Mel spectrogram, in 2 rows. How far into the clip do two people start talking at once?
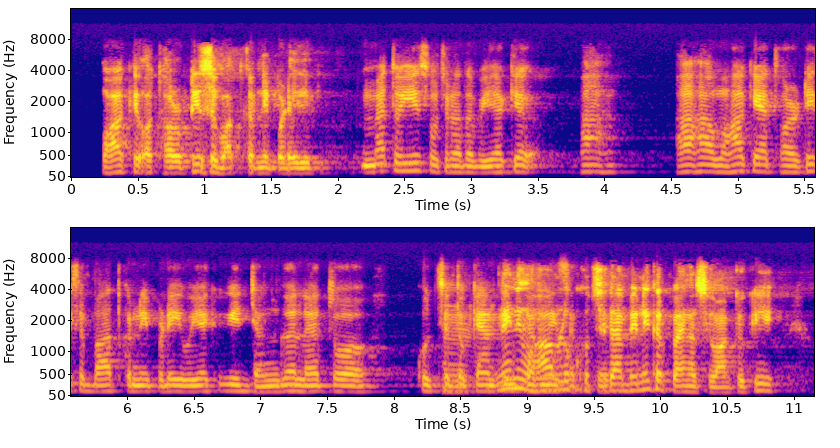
8.4 s

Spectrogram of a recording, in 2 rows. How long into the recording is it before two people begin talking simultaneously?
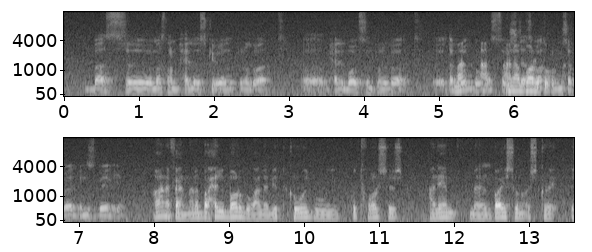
5.2 s

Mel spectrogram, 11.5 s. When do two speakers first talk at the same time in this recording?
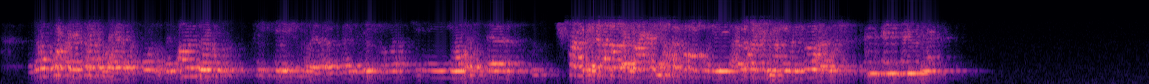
5.7 s

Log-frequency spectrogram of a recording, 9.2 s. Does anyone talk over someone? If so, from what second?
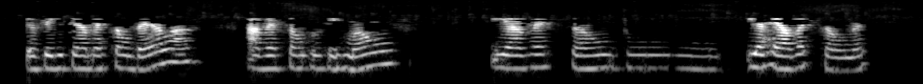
none

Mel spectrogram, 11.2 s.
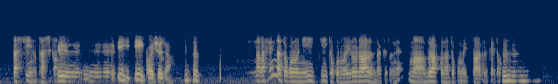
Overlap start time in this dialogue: none

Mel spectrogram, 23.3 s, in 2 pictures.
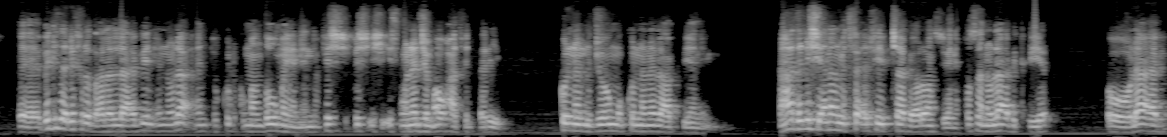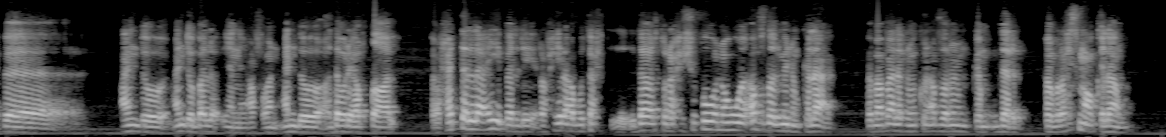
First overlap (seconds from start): none

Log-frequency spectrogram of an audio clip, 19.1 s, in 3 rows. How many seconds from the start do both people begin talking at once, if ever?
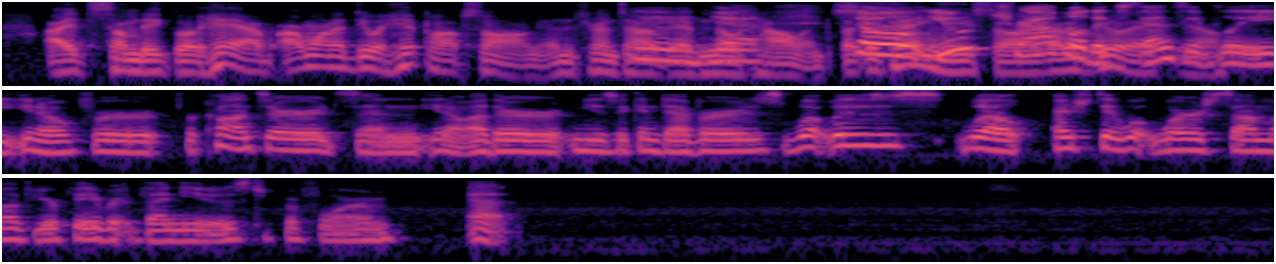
3.1 s

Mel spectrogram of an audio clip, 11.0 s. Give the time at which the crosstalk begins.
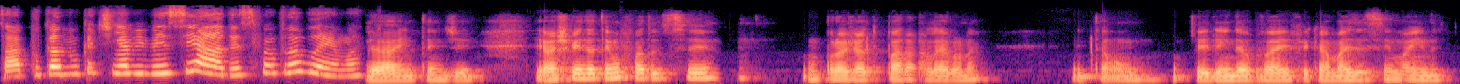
none

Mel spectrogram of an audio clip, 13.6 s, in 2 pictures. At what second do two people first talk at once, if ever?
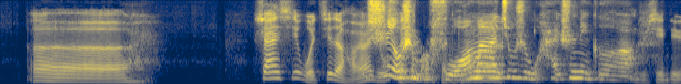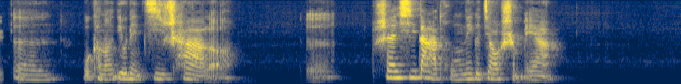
3.6 s

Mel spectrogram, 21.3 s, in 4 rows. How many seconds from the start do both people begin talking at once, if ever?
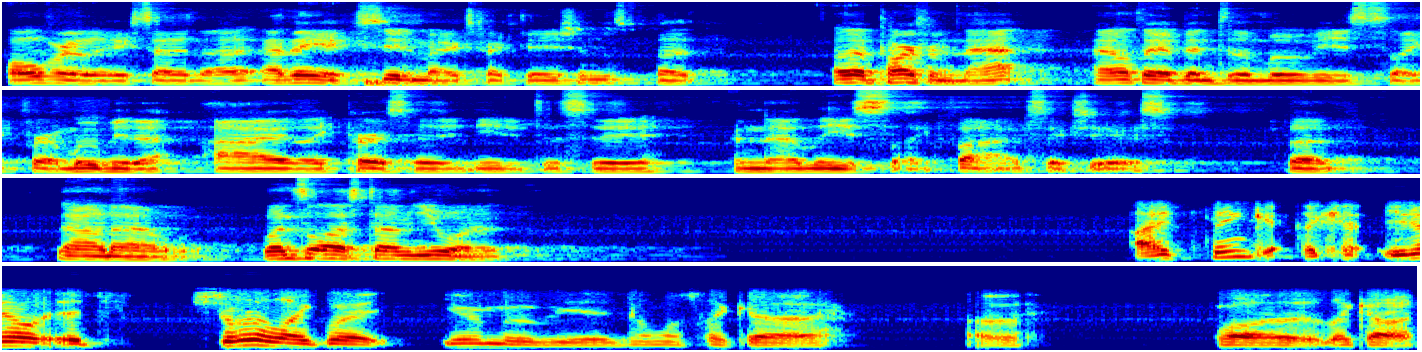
none

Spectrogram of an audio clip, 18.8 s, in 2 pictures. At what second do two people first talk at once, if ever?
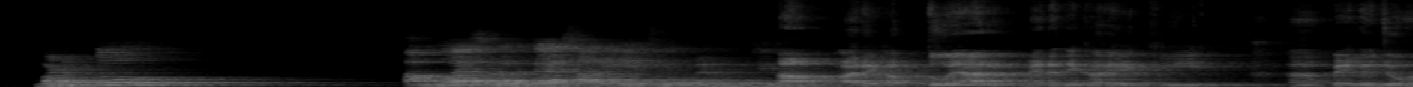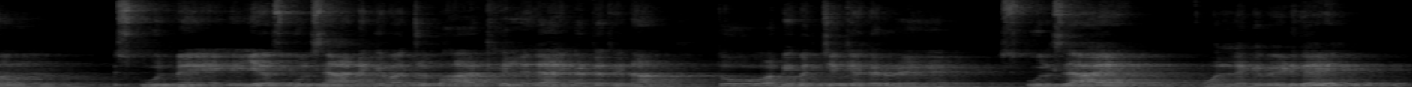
none

